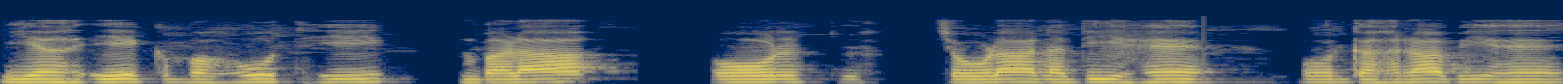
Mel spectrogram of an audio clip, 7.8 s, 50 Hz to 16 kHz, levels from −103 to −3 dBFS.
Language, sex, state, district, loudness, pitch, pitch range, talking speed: Hindi, male, Bihar, Saran, -17 LUFS, 140 Hz, 135-145 Hz, 105 wpm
